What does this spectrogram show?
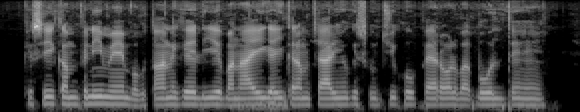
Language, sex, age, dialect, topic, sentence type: Hindi, male, 18-24, Kanauji Braj Bhasha, banking, statement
